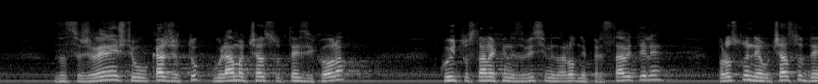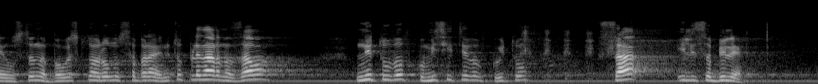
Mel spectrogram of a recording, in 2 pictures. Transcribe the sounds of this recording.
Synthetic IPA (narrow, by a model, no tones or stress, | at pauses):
zɐsəʒɐlɛniɛʃt̪ɛɡokaʒət̪uk̚ɡolʲamət͡ʃast̪ot̪ːɛzixɔɾə | koit̪ʊst̪anəxənɛzɐvisiminɐɾɔd̪nipɾɛt̪st̪avit̪ɛli | pɾɔst̪onɛʊt͡ʃast̪vət̪d̪ɛjnost̪ənɐbɤlˠɡəɾskot̪onɐɾɔd̪nosɐbɾaniɛnit̪ʊfplɛnaɾnɐzalˠə | nit̪ʊvəfkomisiːt̪ɛvɐfkoit̪ʊ | sə | ilisəbili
